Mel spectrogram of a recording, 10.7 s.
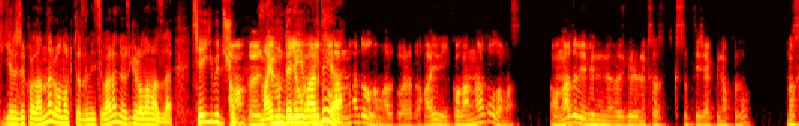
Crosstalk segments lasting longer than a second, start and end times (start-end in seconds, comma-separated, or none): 3.0-4.6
